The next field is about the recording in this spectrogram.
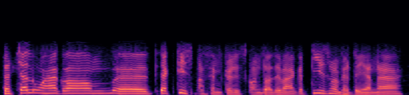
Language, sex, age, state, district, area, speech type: Maithili, male, 30-45, Bihar, Madhubani, urban, conversation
